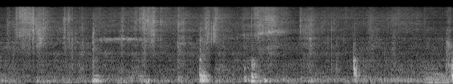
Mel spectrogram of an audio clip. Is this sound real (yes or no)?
no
